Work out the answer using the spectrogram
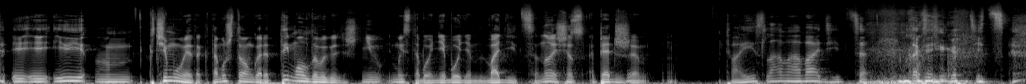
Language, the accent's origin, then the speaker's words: Russian; Kazakhstan; у людей такое представление, что я должна знать казахский, раз я казашка.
